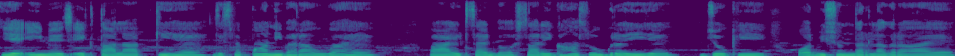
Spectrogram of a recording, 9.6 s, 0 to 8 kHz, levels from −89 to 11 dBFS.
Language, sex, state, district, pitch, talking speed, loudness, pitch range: Hindi, female, Bihar, Sitamarhi, 190 Hz, 165 wpm, -32 LUFS, 185-195 Hz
